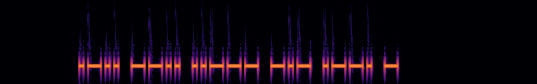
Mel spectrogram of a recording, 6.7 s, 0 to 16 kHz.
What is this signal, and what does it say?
Morse code, heard as a keyed tone, about 22 wpm, 700 Hz. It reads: LZ2KPT
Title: DXCC-100 Call Signs - 6 Characters - Repeated 3x - 22wpm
